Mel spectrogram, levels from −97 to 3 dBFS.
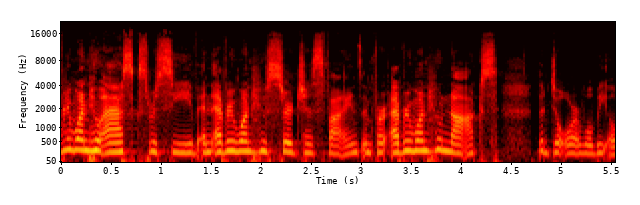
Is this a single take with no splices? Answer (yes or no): yes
